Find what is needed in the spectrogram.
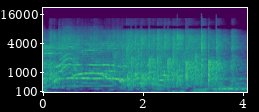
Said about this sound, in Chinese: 我们给掌声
